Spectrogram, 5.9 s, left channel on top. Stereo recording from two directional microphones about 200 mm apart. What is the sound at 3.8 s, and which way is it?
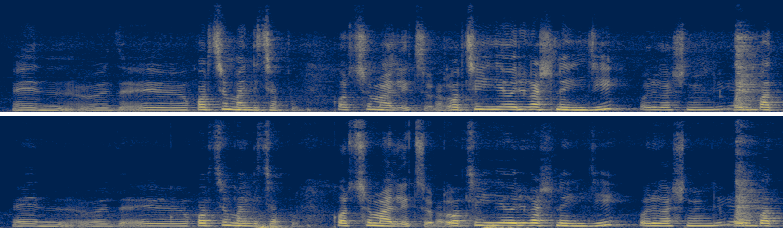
Speech, 55° left (ahead or behind).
